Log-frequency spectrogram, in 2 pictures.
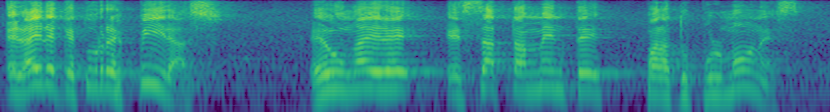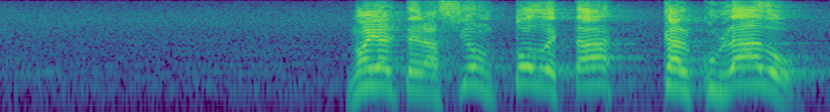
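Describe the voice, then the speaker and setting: High, bright-voiced preaching pastor. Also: male voice, takes it slowly, gravelly, long pauses. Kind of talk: sermon.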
